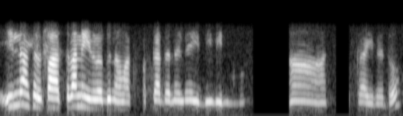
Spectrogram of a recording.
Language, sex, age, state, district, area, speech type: Kannada, female, 18-30, Karnataka, Bangalore Rural, rural, conversation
